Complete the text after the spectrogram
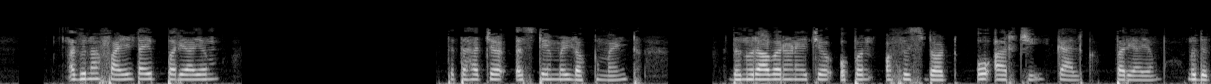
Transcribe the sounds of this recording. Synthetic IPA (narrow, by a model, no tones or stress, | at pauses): əd͡zunafailʈaipːəɾjajəm | t̪ət̪ɦat͡ɕjaesʈeməlɖɔkjumeɳʈ | d̪ʱənuɾaʋəɾɳ̃et͡ɕeopənɔfisɖɔʈ | oʔaɾd͡ʑikælkpəɾjajəmnud̪i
